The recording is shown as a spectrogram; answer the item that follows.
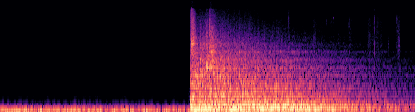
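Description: Film sound-design effect: a steady deep rumble, then just before two seconds in a sudden loud boom that dies away slowly.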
